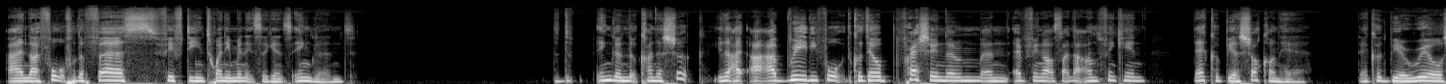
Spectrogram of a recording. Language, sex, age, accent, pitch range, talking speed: English, male, 20-39, British, 125-150 Hz, 180 wpm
